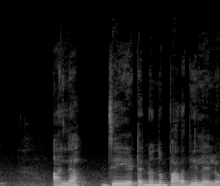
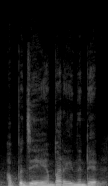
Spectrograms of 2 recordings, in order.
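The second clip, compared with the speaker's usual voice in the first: ordinary delivery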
